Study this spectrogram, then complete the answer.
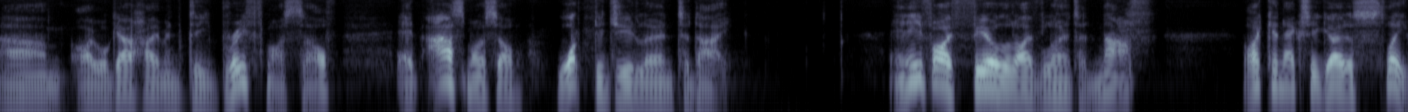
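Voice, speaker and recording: Speaking at a fairly slow pace with long, frequent pauses, a man with a dark, mellow tone and very wide pitch swings is heard in a dry, close sound with no echo on a very clean recording with a silent background. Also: medium pitch for a man. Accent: Australian. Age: 60s. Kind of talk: interview testimony. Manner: hesitant, many fillers.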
